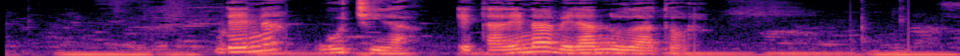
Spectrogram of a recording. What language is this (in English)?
Basque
